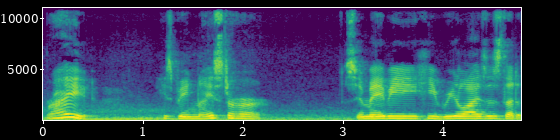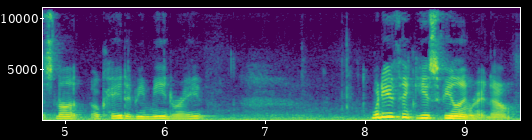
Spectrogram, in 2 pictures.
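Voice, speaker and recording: Expressive woman reading a storybook aloud, background noise. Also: medium pitch, a little slow, long pauses. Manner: encouraging, checks understanding with frequent questions. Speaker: teacher reading a picture book aloud to children. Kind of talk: interactive storybook read-aloud with questions to the listeners.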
